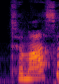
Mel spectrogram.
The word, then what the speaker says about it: Tommaso: How do we say his name? Tommaso? Yeah, Tommaso's right.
